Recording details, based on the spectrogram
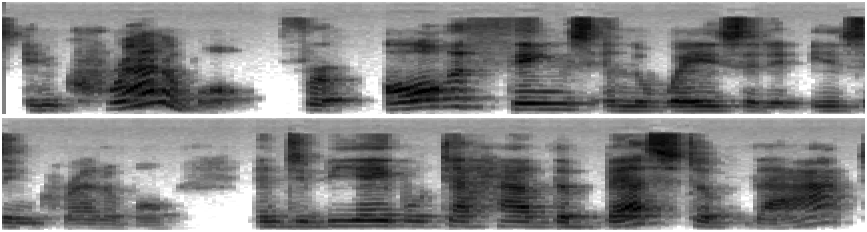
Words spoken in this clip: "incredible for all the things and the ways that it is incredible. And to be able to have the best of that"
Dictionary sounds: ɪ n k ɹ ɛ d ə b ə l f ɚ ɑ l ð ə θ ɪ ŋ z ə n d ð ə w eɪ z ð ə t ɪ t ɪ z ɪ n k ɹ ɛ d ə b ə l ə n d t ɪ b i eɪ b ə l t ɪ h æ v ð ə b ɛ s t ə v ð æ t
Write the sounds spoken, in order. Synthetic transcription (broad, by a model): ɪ n k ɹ ɛ d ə b l f ɚ ɑ l ð ə θ ɪ ŋ z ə n ð ə w eɪ z ð ə t ɪ t ɪ z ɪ n k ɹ ɛ d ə b l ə n t ɪ b i eɪ b l t ɪ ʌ v ð ə b ɛ s t ə v ð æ t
